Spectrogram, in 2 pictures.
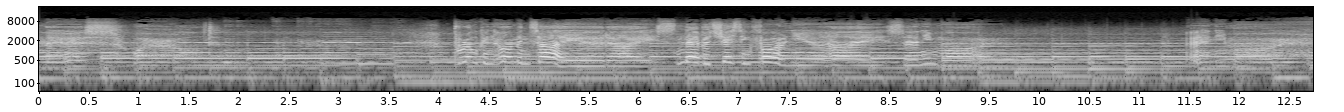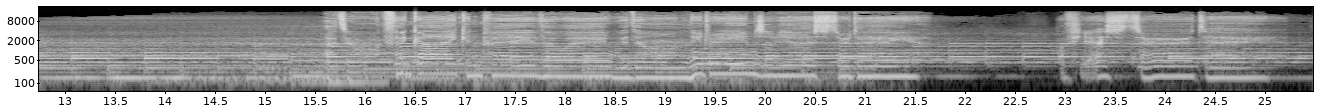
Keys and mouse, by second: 0.3-1.0 drag, 1.6-2.7 drag, 3.3 ctrl+z, 4.0-5.5 drag, 6.9-8.3 drag, 9.1 click, 12.4 click, 14.5 Tab, 16.0 click, 16.8-18.3 drag, 19.4 Tab, 22.9 click, 23.2-25.1 drag.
